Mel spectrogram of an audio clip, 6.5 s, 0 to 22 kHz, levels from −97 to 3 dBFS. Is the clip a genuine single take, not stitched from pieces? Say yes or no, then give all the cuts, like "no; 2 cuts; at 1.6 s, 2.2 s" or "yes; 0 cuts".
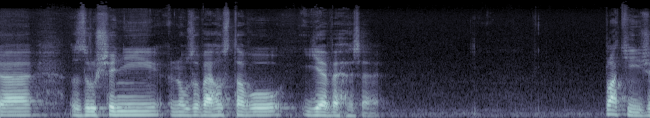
yes; 0 cuts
